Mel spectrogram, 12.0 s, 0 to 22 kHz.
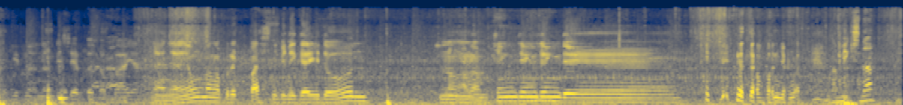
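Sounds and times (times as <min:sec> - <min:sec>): man singing a playful tune: 0:06.2 - 0:09.1.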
